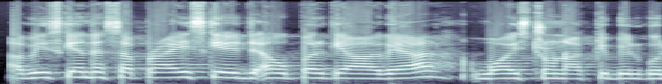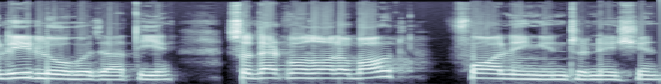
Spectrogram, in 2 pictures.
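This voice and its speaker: Female lecturer, mid pitch, smooth resonant tone, careful slow delivery of examples. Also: fairly even intonation, a little mellow. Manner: repeats the filler "jo hai na" constantly. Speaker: teacher. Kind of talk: explaining a lecture, mixing English terms.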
